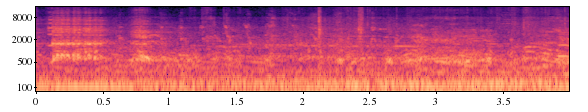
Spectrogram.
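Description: Crowd of people talking over one another, with roosters crowing among the voices.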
